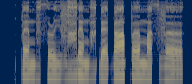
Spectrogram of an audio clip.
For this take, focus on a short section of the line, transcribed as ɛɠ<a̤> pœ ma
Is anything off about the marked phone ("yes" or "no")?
yes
